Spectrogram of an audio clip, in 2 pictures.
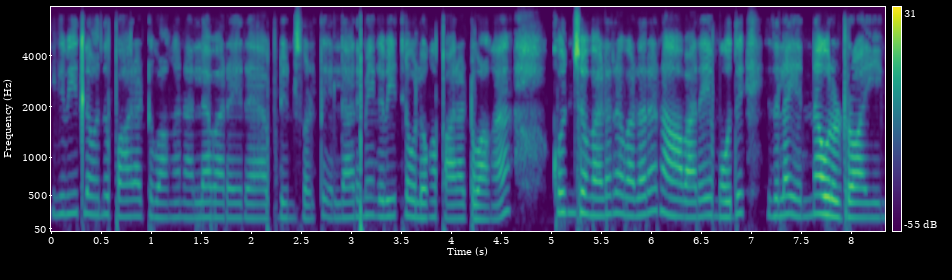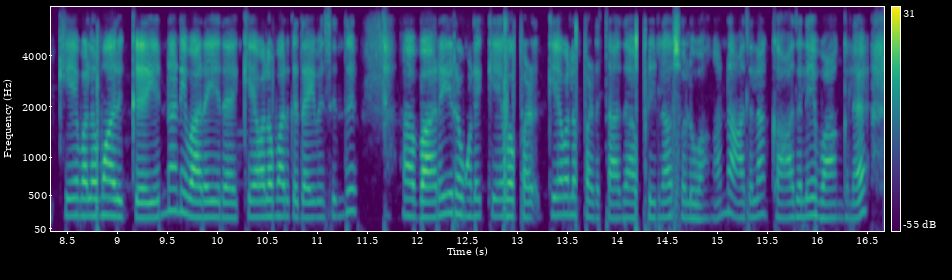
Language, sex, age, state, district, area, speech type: Tamil, female, 18-30, Tamil Nadu, Mayiladuthurai, urban, spontaneous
